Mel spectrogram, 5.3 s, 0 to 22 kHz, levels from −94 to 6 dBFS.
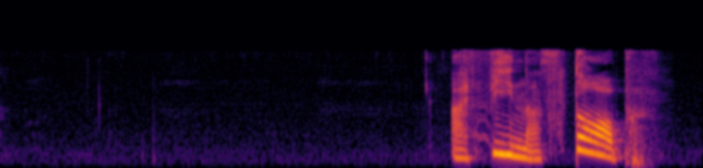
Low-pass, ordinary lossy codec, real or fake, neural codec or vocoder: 7.2 kHz; none; real; none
